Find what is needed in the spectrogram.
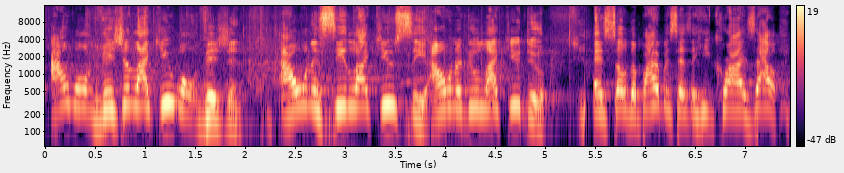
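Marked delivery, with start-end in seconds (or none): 0.1-5.0 high, loud preaching cry; impassioned shout. Real, not acted. Preacher crying out to congregation for vision, loud. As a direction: shout it out with fervour.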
